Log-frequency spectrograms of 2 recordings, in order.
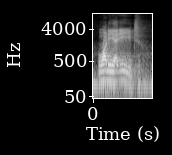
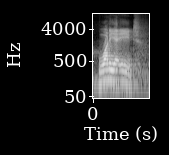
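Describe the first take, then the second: Both takes have the same delivery.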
